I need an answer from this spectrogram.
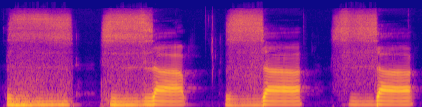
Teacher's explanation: জা অক্ষরের সামনের নিচের দাঁতের আগা থেকে শীষ দিয়ে পড়তে হয়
